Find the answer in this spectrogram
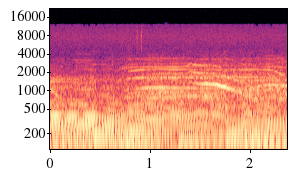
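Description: Live steel-string acoustic guitar ringing with sustained low notes, while high gliding cries rise and fall over it.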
